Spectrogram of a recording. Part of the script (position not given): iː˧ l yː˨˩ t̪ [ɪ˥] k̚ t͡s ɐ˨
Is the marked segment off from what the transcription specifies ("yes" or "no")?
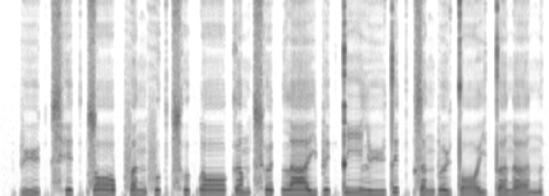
no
